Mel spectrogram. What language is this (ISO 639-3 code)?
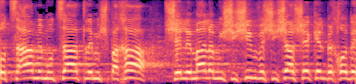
heb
